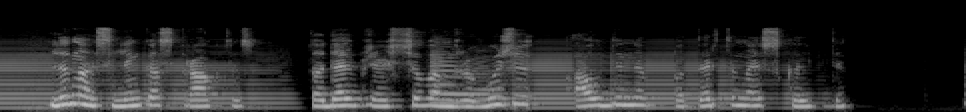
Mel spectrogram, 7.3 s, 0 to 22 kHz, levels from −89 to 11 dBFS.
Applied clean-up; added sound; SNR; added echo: neural mask model RNNoise.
